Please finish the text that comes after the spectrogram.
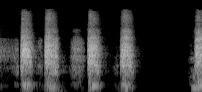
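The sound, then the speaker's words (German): A person imitates a dog's laugh, the playful panting a dog makes when romping around: five quick, breathy huffs in a steady rhythm, a short pause, then one more huff. Fairly loud, with no talking. “Wenn du mit deinem Hund richtig albern tobst, dann macht er das Maul so ganz leicht auf, hat so ein ja.”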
